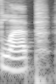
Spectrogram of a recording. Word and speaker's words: Leap: it's pronounced lep.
